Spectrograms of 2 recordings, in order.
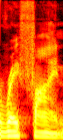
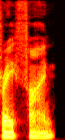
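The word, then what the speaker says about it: Ralph Fiennes: don't like that or ra fine excuse me you don't say the S either it's ra fine yeah I'm surprised KY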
